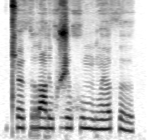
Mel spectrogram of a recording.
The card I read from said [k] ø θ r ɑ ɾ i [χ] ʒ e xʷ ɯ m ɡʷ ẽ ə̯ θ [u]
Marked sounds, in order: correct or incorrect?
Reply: incorrect: cʰ, incorrect: xʷ, incorrect: ɯ

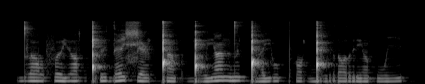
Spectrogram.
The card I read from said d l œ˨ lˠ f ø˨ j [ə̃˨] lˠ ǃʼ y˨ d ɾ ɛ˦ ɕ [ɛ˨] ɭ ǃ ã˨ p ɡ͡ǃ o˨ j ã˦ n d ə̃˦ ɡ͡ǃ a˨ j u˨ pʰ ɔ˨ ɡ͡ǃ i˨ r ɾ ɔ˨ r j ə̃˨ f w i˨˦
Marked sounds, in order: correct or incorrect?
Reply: incorrect: ə˨, correct

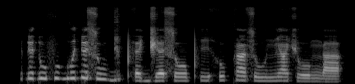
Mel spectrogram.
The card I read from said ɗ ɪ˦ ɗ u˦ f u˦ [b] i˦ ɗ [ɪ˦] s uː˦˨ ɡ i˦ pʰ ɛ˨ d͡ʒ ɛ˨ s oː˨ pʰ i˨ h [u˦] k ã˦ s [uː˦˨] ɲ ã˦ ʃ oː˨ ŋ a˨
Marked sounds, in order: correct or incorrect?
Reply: incorrect: ɡʷ, correct, correct, incorrect: uː˨

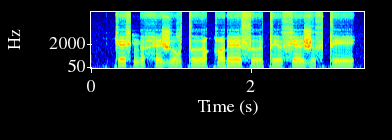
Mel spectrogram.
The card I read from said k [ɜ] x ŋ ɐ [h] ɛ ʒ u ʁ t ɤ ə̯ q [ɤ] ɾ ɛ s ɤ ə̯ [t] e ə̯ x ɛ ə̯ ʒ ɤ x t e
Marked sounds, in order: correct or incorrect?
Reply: incorrect: ɛ, correct, correct, correct

